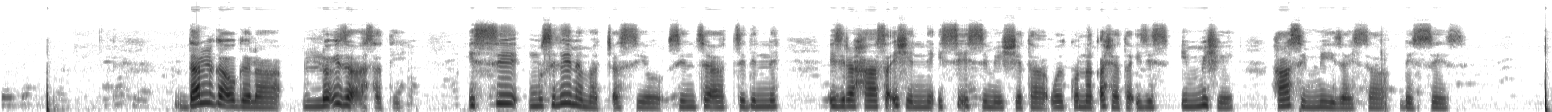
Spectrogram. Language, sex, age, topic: Gamo, female, 25-35, government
